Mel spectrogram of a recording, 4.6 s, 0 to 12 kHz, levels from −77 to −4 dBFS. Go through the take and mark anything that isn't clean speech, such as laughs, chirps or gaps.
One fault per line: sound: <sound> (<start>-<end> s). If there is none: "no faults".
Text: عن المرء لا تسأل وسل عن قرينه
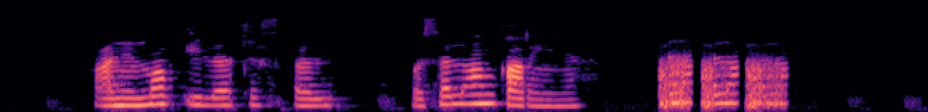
sound: laugh (3.3-3.9 s)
